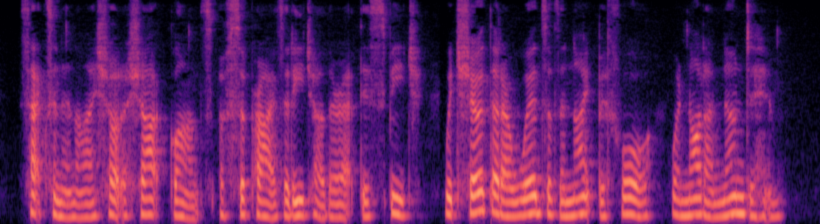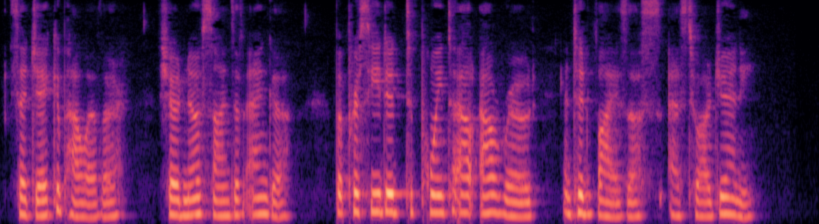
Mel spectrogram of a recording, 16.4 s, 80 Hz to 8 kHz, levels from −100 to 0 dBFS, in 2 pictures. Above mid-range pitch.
Yes: high, 200 Hz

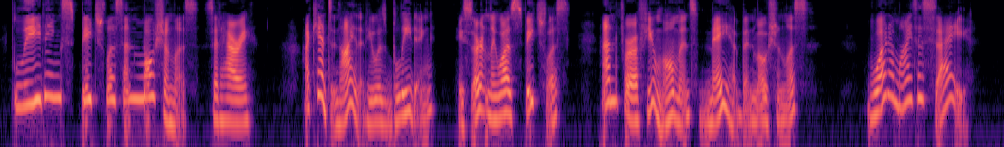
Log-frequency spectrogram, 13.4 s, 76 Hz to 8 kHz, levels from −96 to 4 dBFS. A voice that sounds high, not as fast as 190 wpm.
Yes: high, 220 Hz; average, 140 wpm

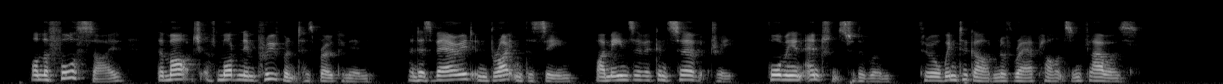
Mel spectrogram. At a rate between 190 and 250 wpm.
Yes: average, 195 wpm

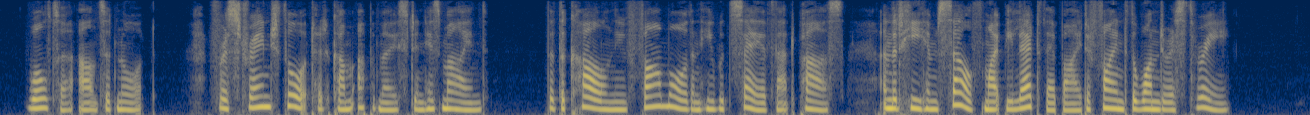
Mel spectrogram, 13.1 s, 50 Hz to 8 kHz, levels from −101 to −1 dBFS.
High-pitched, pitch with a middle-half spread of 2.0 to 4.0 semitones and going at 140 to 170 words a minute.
No: high, 210 Hz; average, 3.4 semitones; average, 180 wpm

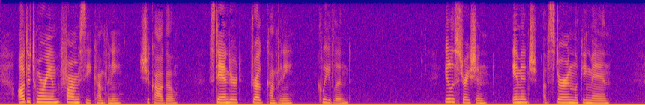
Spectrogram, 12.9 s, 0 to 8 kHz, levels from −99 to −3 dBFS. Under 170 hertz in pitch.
No: high, 205 Hz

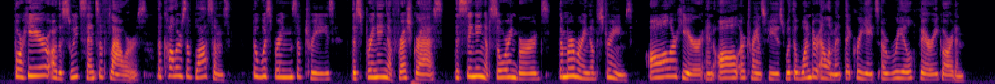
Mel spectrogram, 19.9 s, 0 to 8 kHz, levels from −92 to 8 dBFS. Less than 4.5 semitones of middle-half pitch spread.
No: wide, 5.5 semitones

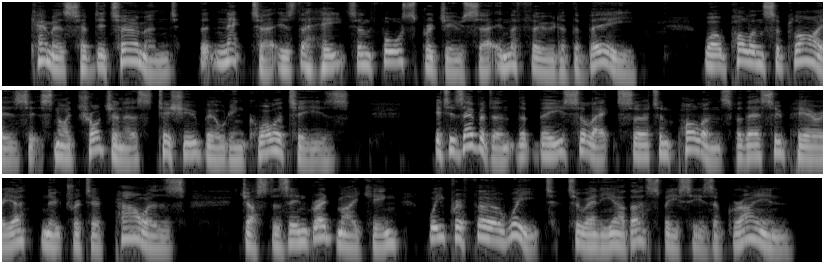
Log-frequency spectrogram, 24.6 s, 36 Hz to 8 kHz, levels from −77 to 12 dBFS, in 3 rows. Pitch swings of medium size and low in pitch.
No: wide, 6.4 semitones; low, 120 Hz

